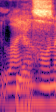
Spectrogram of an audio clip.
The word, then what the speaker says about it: Liahona: Liahona, and I hope I'm saying that right, Liahona. – Yes, I think that's great.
